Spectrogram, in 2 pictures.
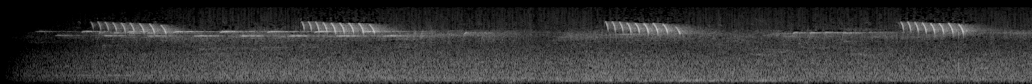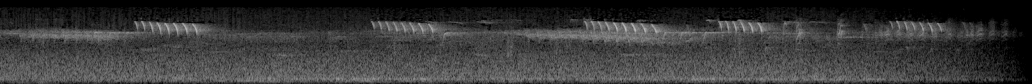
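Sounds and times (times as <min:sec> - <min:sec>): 
background hiss: 0:00.0 - 0:20.6
Eurasian blue tit song: 0:00.1 - 0:20.6.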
